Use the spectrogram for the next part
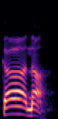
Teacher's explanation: کاف کو کھینچیں گے نون کو نہیں کھینچیں گے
